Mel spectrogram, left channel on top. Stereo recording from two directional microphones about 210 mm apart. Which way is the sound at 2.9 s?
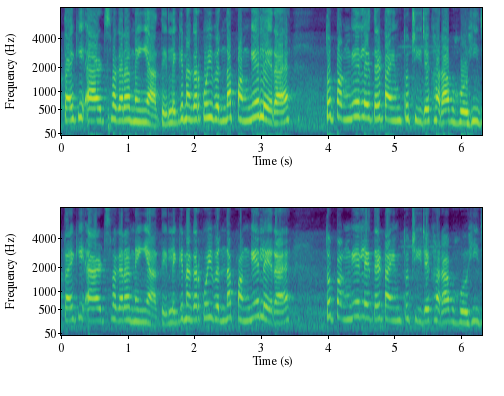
25° left (ahead or behind).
